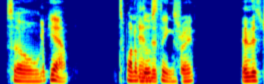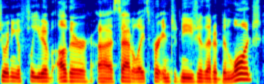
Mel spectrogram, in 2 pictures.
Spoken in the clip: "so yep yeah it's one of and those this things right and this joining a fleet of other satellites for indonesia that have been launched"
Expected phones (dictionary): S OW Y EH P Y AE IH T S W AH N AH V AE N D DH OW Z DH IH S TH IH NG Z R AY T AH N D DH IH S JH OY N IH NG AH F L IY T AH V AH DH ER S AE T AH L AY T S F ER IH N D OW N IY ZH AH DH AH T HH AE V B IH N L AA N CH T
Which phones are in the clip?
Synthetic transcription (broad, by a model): S OW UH Y AE IH T S W AH N AH V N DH OW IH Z TH IH NG Z R AY T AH N DH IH S JH OY N IH NG AH F L IY T AH V AH DH ER S AE T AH L AY T S F ER IH N D OW N IY ZH AH DH AH T HH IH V B IH N L AA N CH T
